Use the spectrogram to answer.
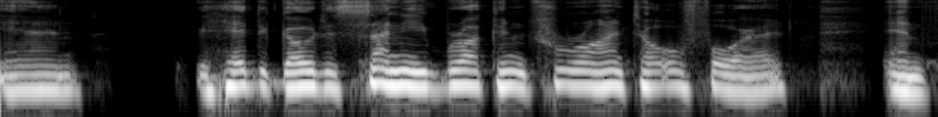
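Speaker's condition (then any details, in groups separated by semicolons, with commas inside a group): Parkinson's disease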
